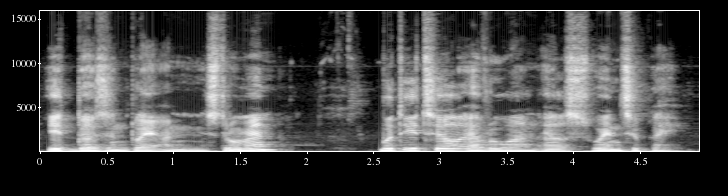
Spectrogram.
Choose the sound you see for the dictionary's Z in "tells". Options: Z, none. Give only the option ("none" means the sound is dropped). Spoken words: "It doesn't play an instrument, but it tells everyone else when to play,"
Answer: none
